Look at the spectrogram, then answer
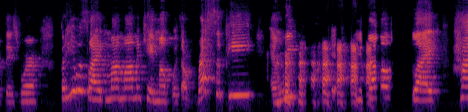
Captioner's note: laughing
